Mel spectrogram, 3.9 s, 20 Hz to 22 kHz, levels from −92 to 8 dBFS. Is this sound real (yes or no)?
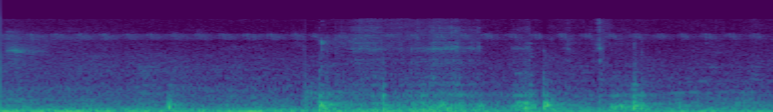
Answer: yes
